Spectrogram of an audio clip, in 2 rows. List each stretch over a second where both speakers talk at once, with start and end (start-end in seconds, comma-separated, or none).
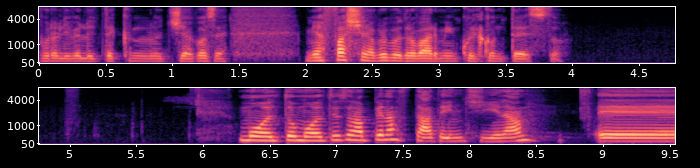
none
